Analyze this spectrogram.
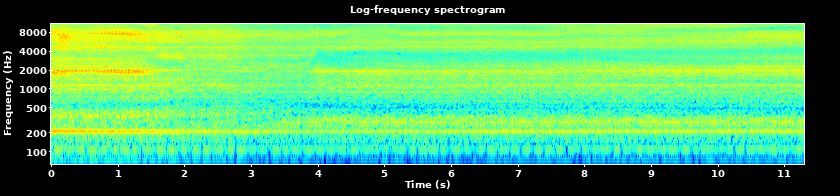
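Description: Reliant Kitten's four-cylinder engine idling steadily, running for the first time in years after a new battery and fuel pumped round. It gets somewhat quieter over the first few seconds, then holds an even note.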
